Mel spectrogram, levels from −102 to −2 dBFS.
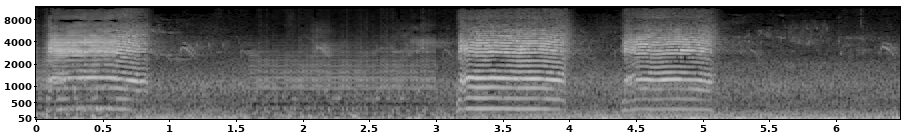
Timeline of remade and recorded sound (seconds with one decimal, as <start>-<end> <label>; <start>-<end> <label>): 0.0-0.6 remade; 0.6-1.6 recorded; 1.6-3.0 remade; 3.0-6.5 recorded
